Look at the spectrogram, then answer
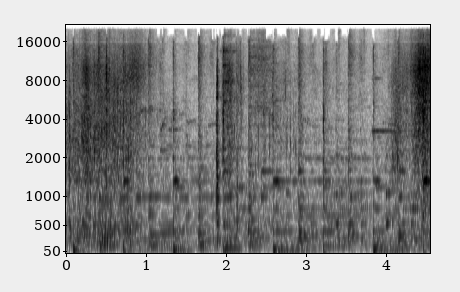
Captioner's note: コンポストを注ぐ音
